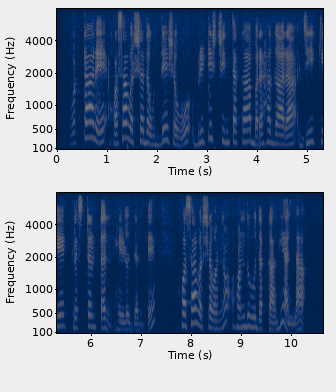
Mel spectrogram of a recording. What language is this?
Kannada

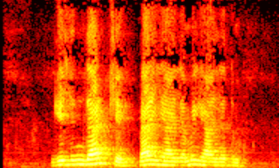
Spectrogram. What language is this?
Turkish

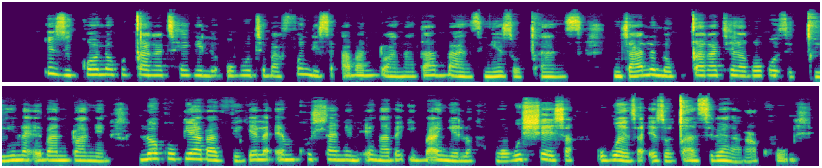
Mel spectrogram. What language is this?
North Ndebele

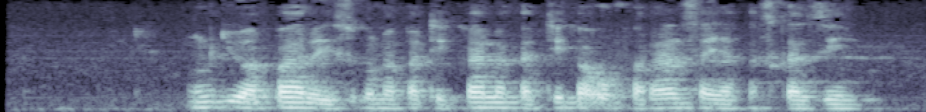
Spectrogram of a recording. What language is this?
Swahili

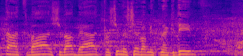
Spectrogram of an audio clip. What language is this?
Hebrew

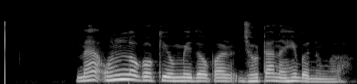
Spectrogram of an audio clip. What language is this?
Hindi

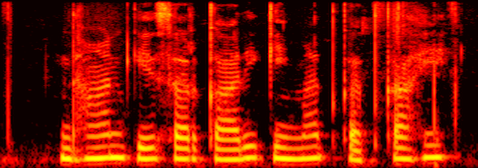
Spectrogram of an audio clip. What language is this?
Chhattisgarhi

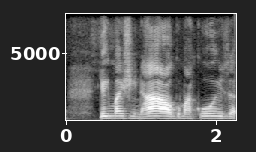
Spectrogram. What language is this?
Portuguese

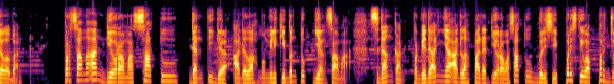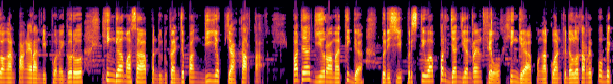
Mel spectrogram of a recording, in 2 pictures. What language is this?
Indonesian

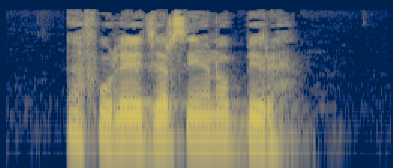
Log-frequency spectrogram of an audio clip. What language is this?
Standard Moroccan Tamazight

